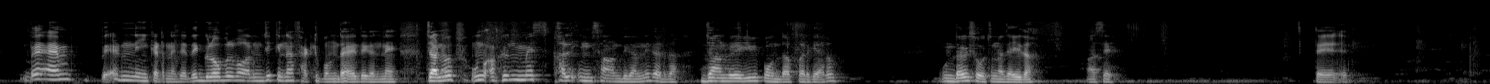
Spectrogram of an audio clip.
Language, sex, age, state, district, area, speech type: Dogri, male, 18-30, Jammu and Kashmir, Jammu, urban, spontaneous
